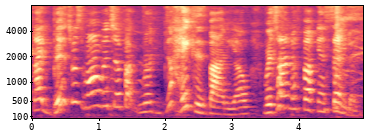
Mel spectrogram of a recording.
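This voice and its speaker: A woman's voice: a little high, very animated, moderate pace, a bit bright, a little hiss or hum. Rowdy cussing podcast lady, voice jumps all over, echoey room. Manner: profane, rowdy, playful. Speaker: podcast co-host. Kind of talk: casual podcast chat.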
